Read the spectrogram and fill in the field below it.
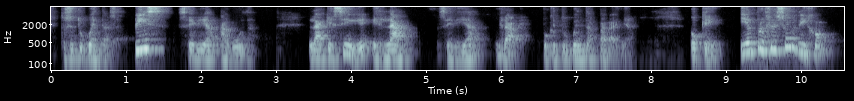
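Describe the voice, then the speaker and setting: A man's voice: mid-range voice, darkish tone. A man teaching a classroom grammar lesson, stretching syllables and asking and answering his own questions. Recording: echoey room.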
